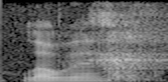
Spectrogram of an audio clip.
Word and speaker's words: Louisville: No, did I say that right? – No, Louisville. You didn't. Louisville. – Louisville. – Louisville. – Louisville. – Louisville. – It's not Louisville. – Like low? How low can you go?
